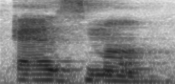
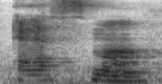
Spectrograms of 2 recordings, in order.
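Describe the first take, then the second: First: Asthma said AZ-ma; American pronunciation. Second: Asthma said ASS-ma; British pronunciation. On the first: Teacher showing American English asthma, AZ-ma. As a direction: say asthma with a buzzing z. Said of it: "In American English". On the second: Teacher showing British English asthma, ASS-ma. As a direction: say asthma with a voiceless s. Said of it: "In British English". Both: Shown as a demonstration.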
